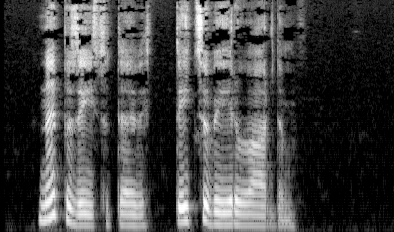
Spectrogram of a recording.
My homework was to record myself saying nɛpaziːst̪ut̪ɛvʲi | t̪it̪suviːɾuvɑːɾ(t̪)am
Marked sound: incorrect: d̪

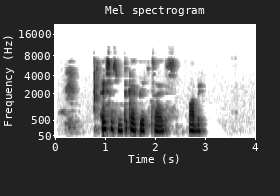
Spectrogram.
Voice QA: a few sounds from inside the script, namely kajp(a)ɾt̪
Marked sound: incorrect: i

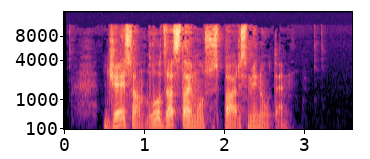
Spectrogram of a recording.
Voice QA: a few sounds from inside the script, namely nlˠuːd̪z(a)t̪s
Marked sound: correct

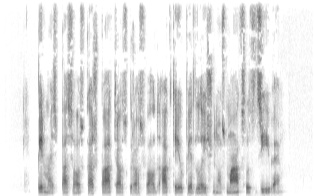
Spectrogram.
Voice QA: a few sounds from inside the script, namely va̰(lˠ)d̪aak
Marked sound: correct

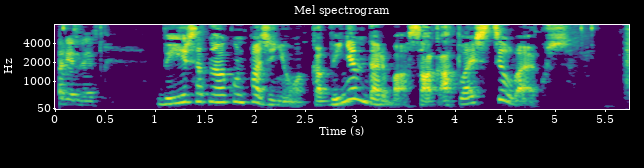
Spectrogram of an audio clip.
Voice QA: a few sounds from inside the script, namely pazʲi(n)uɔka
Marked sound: incorrect: ɲ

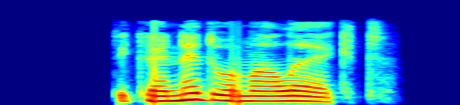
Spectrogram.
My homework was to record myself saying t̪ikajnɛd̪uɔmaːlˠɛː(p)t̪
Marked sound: incorrect: k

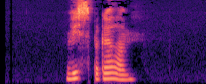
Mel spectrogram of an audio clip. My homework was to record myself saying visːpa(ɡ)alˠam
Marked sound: correct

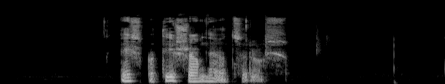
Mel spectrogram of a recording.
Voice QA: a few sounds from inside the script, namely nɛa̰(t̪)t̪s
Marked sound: correct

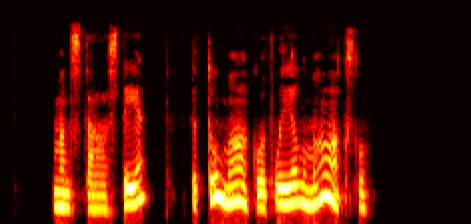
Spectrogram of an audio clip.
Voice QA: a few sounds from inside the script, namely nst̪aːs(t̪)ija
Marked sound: correct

